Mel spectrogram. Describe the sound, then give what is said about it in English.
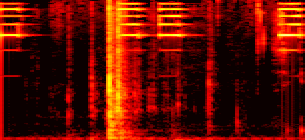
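An alarm goes off with high, thin electronic beeps in short intermittent bursts. A loud burst of noise comes early on. “did not shut off my alarm”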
